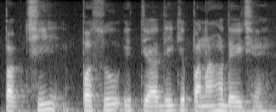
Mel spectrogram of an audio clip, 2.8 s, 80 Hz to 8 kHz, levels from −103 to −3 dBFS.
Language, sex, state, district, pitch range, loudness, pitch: Angika, male, Bihar, Bhagalpur, 125-140 Hz, -21 LUFS, 135 Hz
